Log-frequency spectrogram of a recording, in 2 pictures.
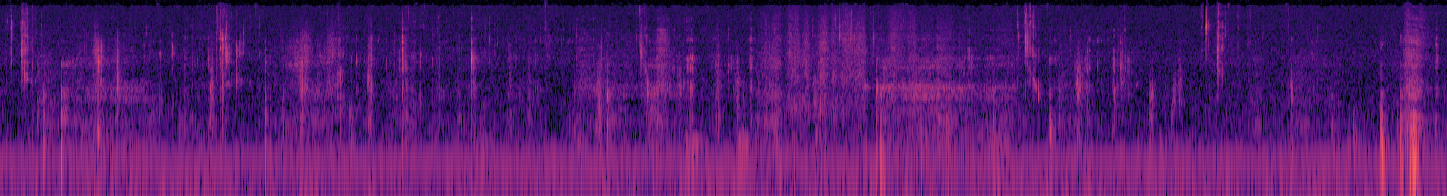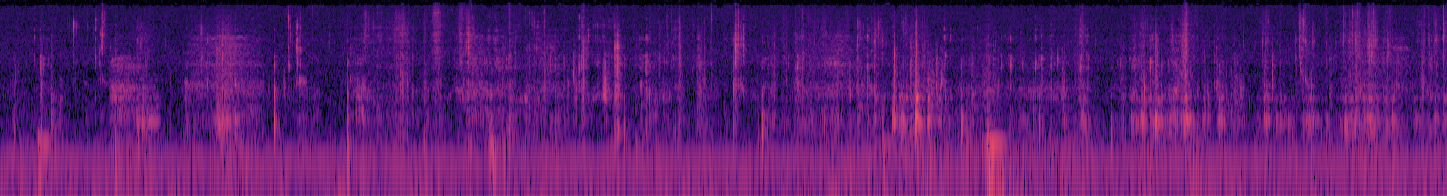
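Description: Close-miked chewing and biting of an egg salad sandwich and fries, with irregular wet mouth clicks and soft crunches. A low steady hum runs underneath.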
